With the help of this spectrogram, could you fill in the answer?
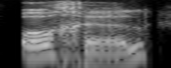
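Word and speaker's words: אוכל: But ochel versus ochel. Ochel, right? This first word here in Hebrew and in the transliteration, ochel, where the emphasis is on the first syllable, on that o. Ochel is food.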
